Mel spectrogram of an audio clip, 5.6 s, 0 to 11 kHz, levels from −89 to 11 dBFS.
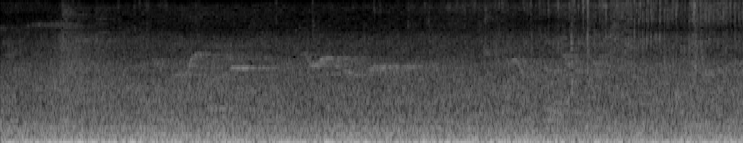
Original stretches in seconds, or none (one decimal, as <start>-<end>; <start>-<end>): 0.0-5.6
